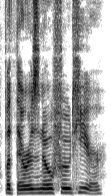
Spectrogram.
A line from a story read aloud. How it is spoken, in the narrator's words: said Father Wolf stiffly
